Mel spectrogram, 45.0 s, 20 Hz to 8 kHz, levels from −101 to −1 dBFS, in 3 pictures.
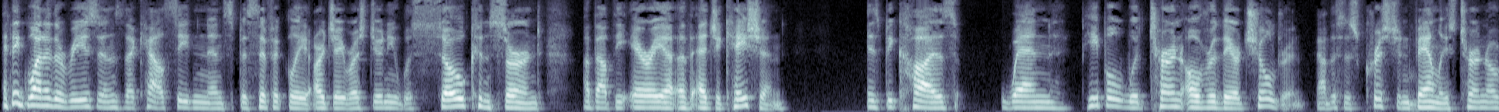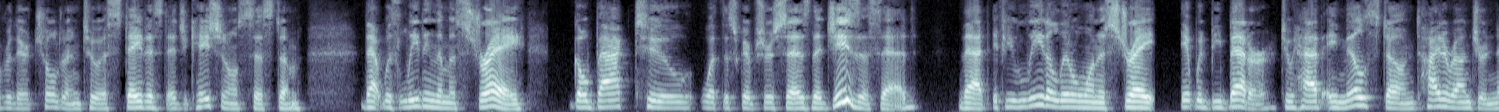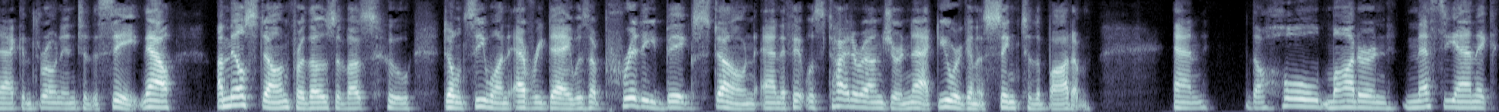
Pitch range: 140-170 Hz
